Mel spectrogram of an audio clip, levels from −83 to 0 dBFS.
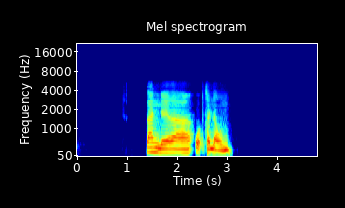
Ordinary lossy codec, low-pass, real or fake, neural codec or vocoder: none; 5.4 kHz; fake; codec, 16 kHz, 0.5 kbps, FunCodec, trained on Chinese and English, 25 frames a second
